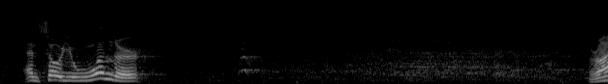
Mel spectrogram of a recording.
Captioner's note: laughter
